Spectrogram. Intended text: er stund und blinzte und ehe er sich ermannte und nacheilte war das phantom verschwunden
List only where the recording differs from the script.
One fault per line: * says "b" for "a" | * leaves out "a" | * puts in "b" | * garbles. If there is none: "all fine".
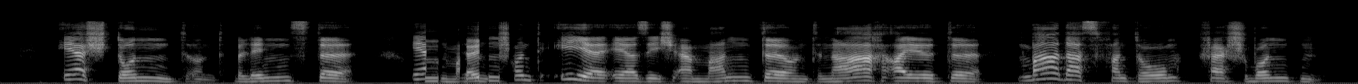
* garbles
